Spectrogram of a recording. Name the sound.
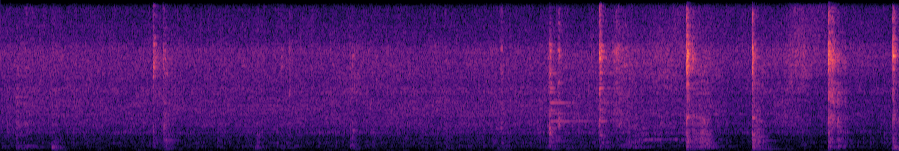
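parshe fish pieces added to boiling curry gravy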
